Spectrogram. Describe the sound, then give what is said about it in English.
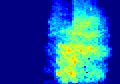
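A single sneeze, one brief, loud, breathy burst heard alone against silence. “Yep, that was a sneeze, and I'm not using my editor.”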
